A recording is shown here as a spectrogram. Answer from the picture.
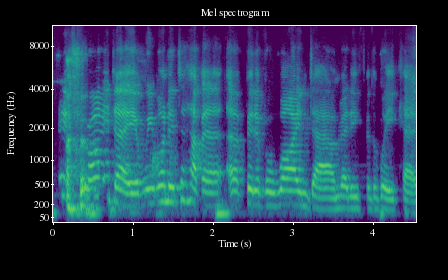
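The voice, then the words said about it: Slight English accent. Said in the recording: “I detect a slight ... English accent”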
